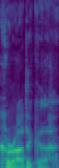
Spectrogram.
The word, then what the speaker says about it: Karateka: Atari 7800 charata k karateka karateka that's it karateka I think I got it alright so another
